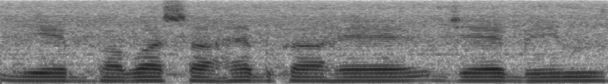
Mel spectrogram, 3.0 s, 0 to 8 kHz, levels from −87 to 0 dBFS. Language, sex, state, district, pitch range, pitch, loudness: Hindi, male, Rajasthan, Bikaner, 130-135 Hz, 135 Hz, -15 LUFS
